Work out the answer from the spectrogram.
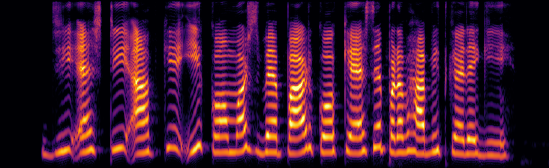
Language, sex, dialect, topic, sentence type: Magahi, female, Southern, agriculture, question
